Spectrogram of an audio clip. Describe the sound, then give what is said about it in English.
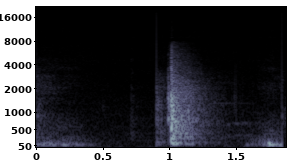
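A microwave door clicks open with a sharp thunk, followed by a metallic clatter and scrape as a cookie sheet slides inside, with no talking. “Now I'm carrying the cookie sheet and all over here to the microwave.”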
